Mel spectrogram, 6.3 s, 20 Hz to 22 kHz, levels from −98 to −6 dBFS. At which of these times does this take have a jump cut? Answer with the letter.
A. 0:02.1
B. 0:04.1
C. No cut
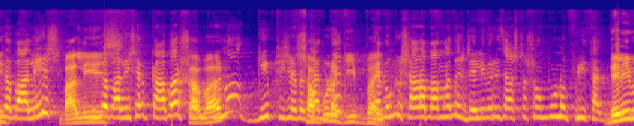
C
